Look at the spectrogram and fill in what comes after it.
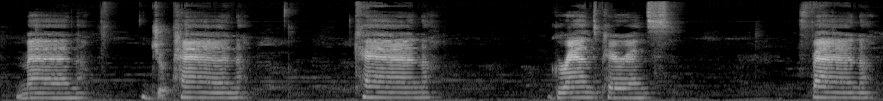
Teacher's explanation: Aí você pode fazer esse som nasal do an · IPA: /æ/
